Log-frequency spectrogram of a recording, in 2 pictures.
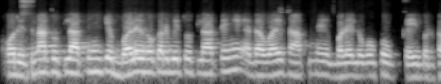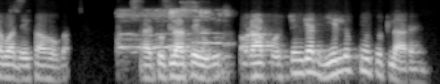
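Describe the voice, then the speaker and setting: A man's voice: a little high, a little fast. A man teaching an English class, telling stories and quizzing his students, repeating the key words. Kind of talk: classroom lesson with storytelling. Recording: tinny phone-like online class audio.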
